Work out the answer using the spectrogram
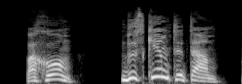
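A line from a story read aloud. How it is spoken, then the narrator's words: Angry calling out. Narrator (Russian): уже сердито окликнули его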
